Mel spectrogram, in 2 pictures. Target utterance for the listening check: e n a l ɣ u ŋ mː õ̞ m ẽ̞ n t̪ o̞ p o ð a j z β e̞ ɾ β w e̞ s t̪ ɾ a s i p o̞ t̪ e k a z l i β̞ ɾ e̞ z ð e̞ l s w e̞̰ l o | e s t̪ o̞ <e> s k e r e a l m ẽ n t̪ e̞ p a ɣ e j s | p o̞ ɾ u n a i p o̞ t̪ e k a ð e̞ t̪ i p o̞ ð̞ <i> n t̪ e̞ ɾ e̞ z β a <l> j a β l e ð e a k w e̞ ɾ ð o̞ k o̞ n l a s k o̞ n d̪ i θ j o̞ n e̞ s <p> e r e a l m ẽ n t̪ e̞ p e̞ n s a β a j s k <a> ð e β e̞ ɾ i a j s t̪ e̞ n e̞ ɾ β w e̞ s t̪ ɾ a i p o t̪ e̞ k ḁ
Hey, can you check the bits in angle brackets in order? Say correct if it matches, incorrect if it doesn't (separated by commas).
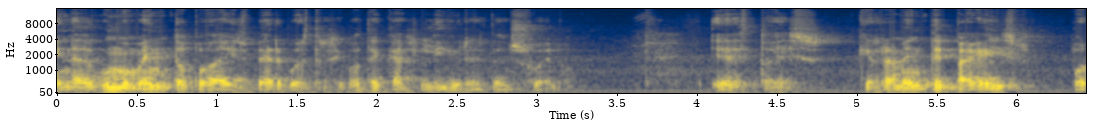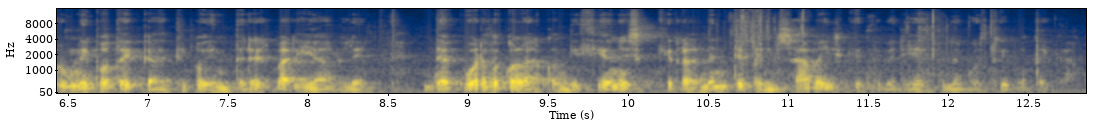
correct, correct, incorrect, incorrect, incorrect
